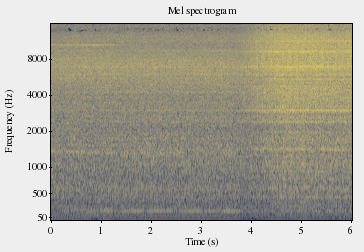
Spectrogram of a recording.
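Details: 2001 GMC Sonoma 2.2L with replaced engine, idling after coolant leak repair to check for drips: smooth, steady idle hum staying even, louder fan rush near the end; normal healthy idle, no new leak.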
